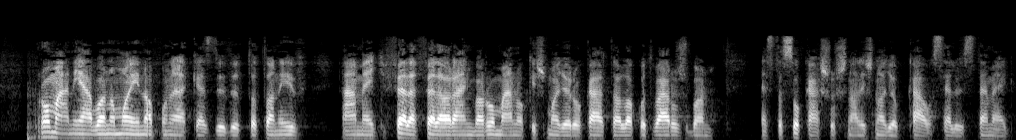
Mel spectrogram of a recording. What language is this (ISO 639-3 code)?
hun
